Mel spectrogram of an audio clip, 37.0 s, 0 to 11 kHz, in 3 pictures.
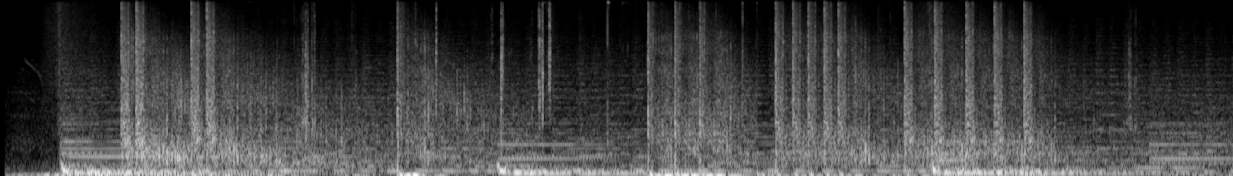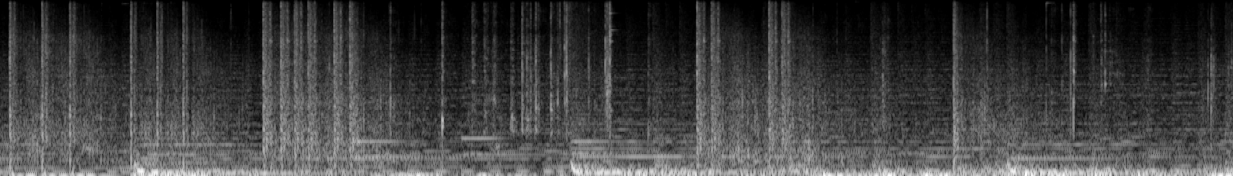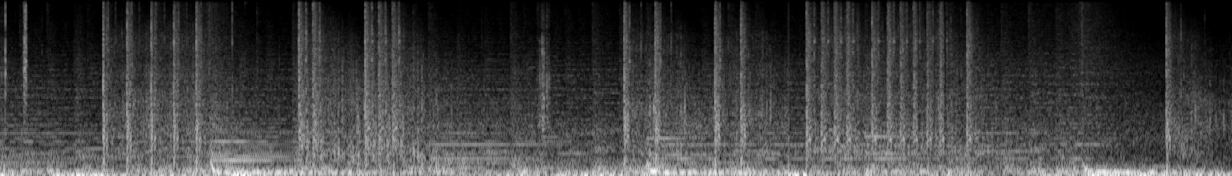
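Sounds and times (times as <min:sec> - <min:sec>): background music with sustained tones: 0:00.1 - 0:36.9.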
